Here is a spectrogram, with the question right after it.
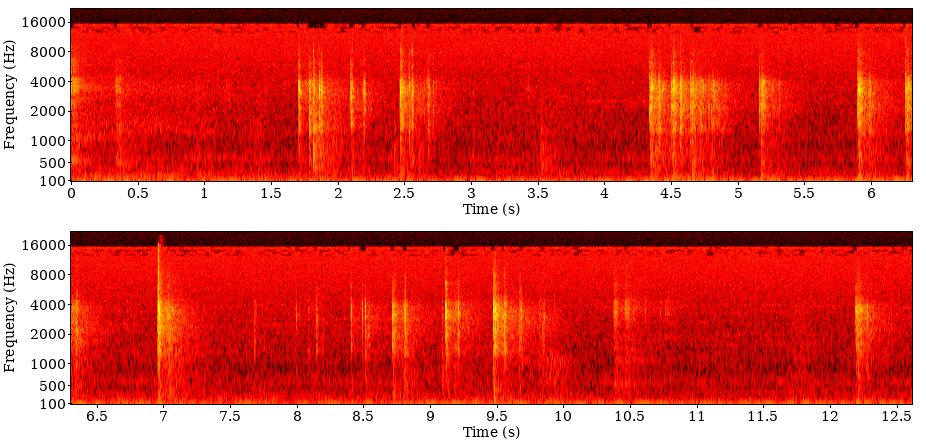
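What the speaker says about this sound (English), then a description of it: "So here we're going to type your final score." Java code being typed on a computer keyboard, a faint, irregular run of key clicks and small bursts spread over a dozen seconds above a low background hum, without speech.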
